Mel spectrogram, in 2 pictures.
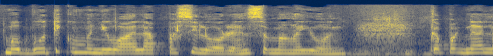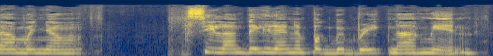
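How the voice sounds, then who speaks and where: A woman's voice: fairly high pitch, steady tone, normal speed, a little hiss or hum, natural voice. An actress playing a heartbroken, remorseful young woman in a Filipino radio drama, emotional and earnest. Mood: hurt, stubborn. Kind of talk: Filipino radio drama acting with letter narration.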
